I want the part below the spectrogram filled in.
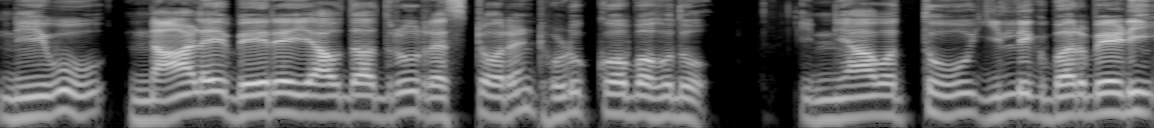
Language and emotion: Kannada, angry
